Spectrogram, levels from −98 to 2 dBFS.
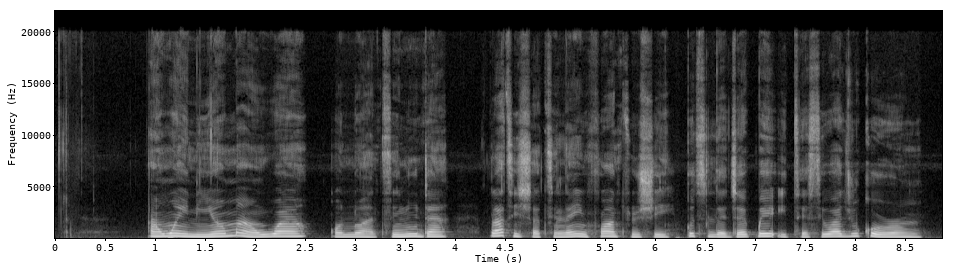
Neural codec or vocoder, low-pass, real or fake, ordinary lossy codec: none; none; real; none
